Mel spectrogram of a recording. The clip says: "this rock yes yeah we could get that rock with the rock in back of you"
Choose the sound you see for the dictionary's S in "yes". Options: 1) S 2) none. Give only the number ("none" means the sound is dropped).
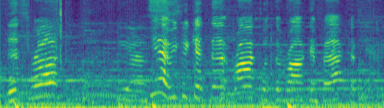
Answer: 2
